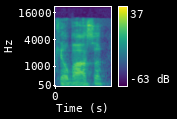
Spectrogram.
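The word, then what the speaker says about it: kiełbasa: So, kilbasa. Oh yeah, that's pron kilbas is how it's pronounced in Polish, right?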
